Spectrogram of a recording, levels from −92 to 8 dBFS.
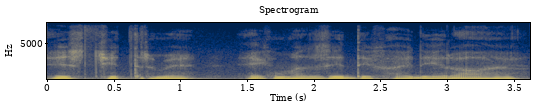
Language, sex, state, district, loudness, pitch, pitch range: Hindi, male, Jharkhand, Ranchi, -14 LUFS, 135 Hz, 125-145 Hz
